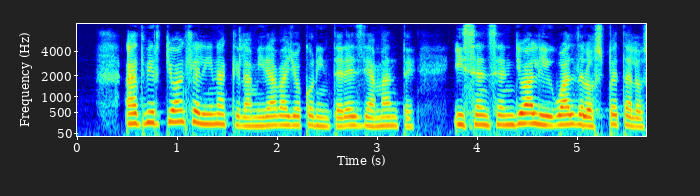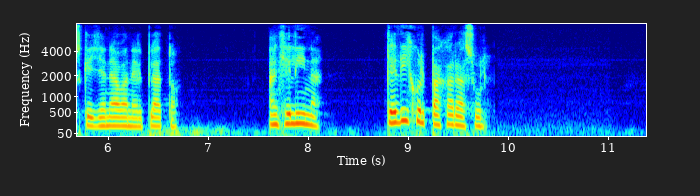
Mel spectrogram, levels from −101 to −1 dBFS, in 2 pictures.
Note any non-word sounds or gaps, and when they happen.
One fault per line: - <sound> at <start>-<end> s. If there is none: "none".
none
